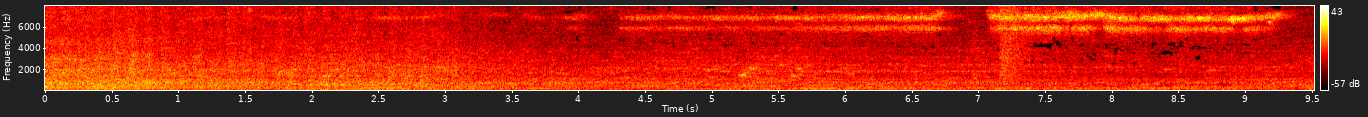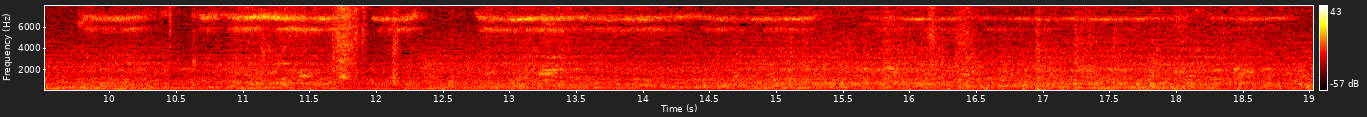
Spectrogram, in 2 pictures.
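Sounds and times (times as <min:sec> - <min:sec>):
wheels rumbling on rail: 0:00.0 - 0:19.0
high thin wheel squeal: 0:03.9 - 0:18.8
clacks over rail joints: 0:15.5 - 0:19.0.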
